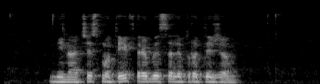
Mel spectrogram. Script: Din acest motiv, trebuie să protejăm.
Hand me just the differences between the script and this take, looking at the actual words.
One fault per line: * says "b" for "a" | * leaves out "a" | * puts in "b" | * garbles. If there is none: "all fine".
* puts in "le"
